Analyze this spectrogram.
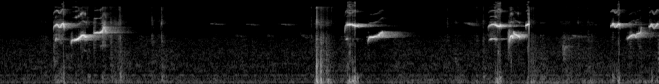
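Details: Cinereous tit song used to provoke fighting birds: four short bursts of high, piercing chirps, each note dropping in pitch, separated by brief gaps, with faint soft thumps.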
